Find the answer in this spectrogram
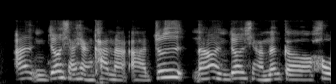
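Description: A woman with a plain, everyday voice speaks fairly quickly at a fairly high pitch with ordinary pitch variation. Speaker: podcast co-host. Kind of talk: casual chat.

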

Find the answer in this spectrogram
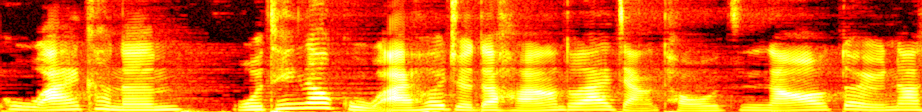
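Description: Lively intonation marks a woman's speech. She moves along at a moderate pace. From Taiwan, Hsinchu. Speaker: podcast host. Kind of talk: solo podcast monologue. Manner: chatty, code-switching with English.

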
